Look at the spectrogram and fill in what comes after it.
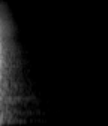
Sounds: Drum, Musical instrument, Music, Percussion, Snare drum

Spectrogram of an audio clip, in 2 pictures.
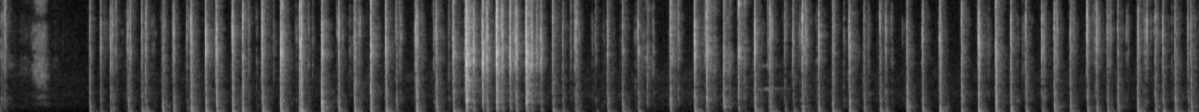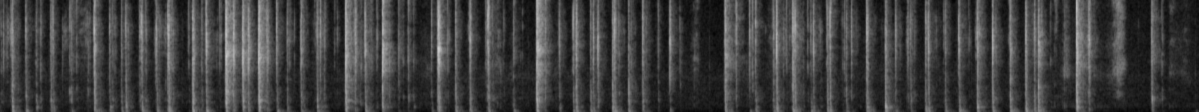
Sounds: Typing, Domestic sounds, Computer keyboard

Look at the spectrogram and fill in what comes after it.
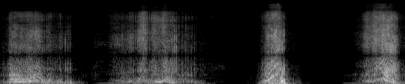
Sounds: home sounds, Zipper (clothing)

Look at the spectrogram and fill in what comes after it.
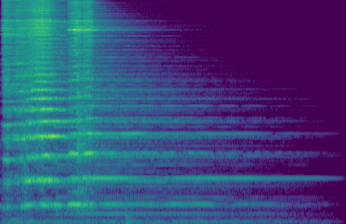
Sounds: Screech

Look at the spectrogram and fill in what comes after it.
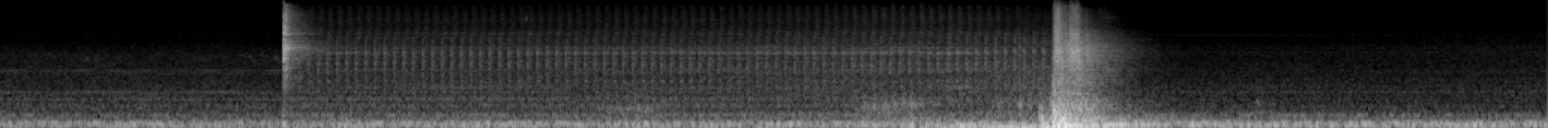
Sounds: Train, Vehicle, Rail transport

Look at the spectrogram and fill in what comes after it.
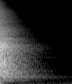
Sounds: Clapping, Hands

